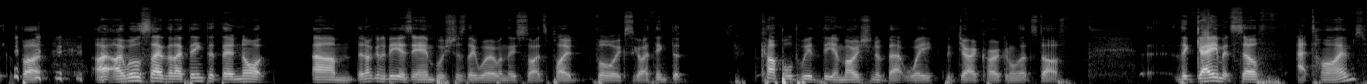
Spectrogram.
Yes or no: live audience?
no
